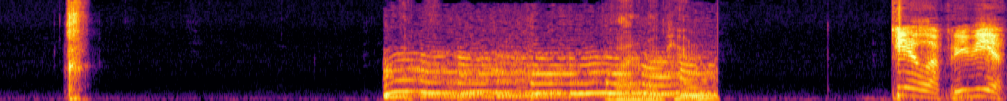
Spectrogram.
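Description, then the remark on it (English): A wolf growls in one long, steady, rumbling snarl lasting a few seconds. A sharp burst comes just before it, and higher, whiny vocal sounds follow. “Oh, look, here's my wolf.”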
